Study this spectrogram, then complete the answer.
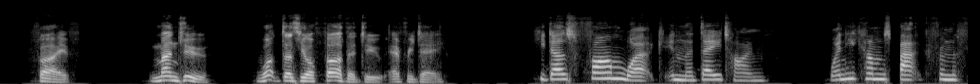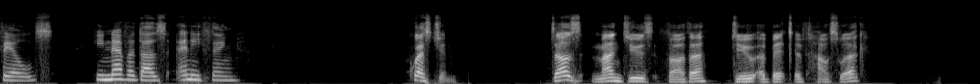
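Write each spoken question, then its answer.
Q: Does Manju's father do a bit of housework?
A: No, he doesn't.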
